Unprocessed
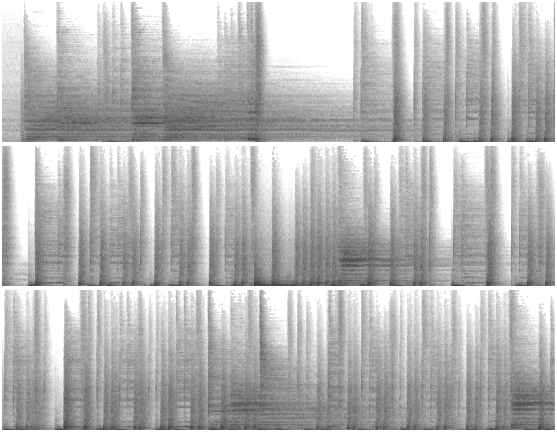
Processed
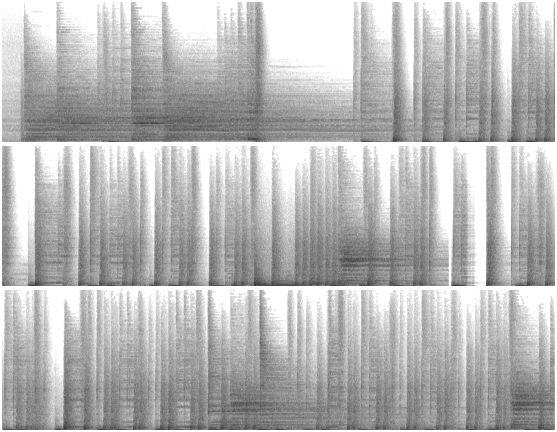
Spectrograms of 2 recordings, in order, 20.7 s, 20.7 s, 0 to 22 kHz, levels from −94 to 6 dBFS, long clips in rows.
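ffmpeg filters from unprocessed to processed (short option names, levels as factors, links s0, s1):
-filter_complex "[0:a]asettb=1/sr,asplit=3[s0][s1][s2];[s0]atrim=end=12.494[s3];[s1]atrim=start=12.49:end=13.03,asetpts=PTS-STARTPTS,afade=t=in:d=0.004:c=qsin,afade=t=out:st=0.536:d=0.004:c=qsin,agate=range=0.00708:threshold=0.02:ratio=16:release=100:detection=peak[s4];[s2]atrim=start=13.026[s5];[s3][s4]acrossfade=d=0.004:c1=hsin:c2=qsin[s6];[s6][s5]acrossfade=d=0.004:c1=qsin:c2=hsin"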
